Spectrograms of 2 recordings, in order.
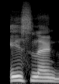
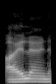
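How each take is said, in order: First: इसलैंड with the s sounded; mispronounced S. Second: आइलैंड with no s; silent S. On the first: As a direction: say इसलैंड as iss-land. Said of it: "इसलैंड नहीं है". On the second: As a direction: say आइलैंड as eye-land. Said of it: "एस silent है". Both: Shown as a demonstration.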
